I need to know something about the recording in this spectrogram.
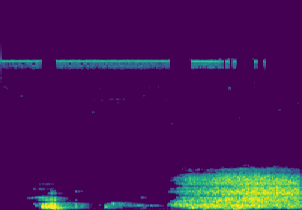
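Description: Felt-tip marker scratching on paper: a short stroke about half a second in, then a longer, steady scratching of nearly two seconds near the end.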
